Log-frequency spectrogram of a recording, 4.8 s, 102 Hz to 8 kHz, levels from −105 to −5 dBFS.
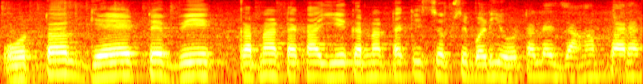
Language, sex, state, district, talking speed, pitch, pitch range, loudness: Hindi, male, Rajasthan, Barmer, 160 wpm, 160 Hz, 155-165 Hz, -15 LUFS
